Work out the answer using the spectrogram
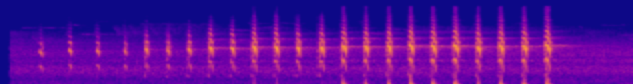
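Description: A bird calling a series of about twenty short, sharp notes that speed up, grow louder and rise a little in pitch, then stop suddenly near the end.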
